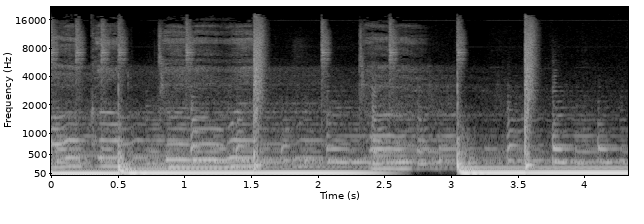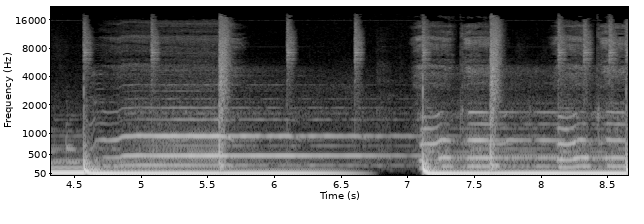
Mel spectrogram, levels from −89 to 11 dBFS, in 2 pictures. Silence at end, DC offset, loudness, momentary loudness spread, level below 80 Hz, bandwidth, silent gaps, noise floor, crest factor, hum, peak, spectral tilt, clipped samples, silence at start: 0 s; under 0.1%; -11 LUFS; 9 LU; -6 dBFS; 15 kHz; none; -27 dBFS; 6 dB; none; 0 dBFS; -6 dB/octave; under 0.1%; 0 s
